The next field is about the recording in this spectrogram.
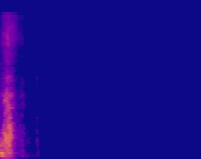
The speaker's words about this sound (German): Warte mal, ich muss mal meine LSD-Nase putzen. Äh, Kokain.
